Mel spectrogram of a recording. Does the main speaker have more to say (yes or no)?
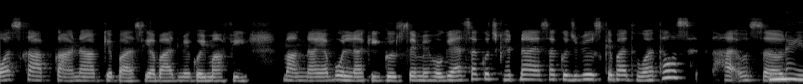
no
